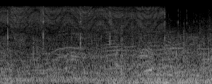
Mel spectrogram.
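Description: Outdoor ambience with children's voices chattering indistinctly in the background.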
